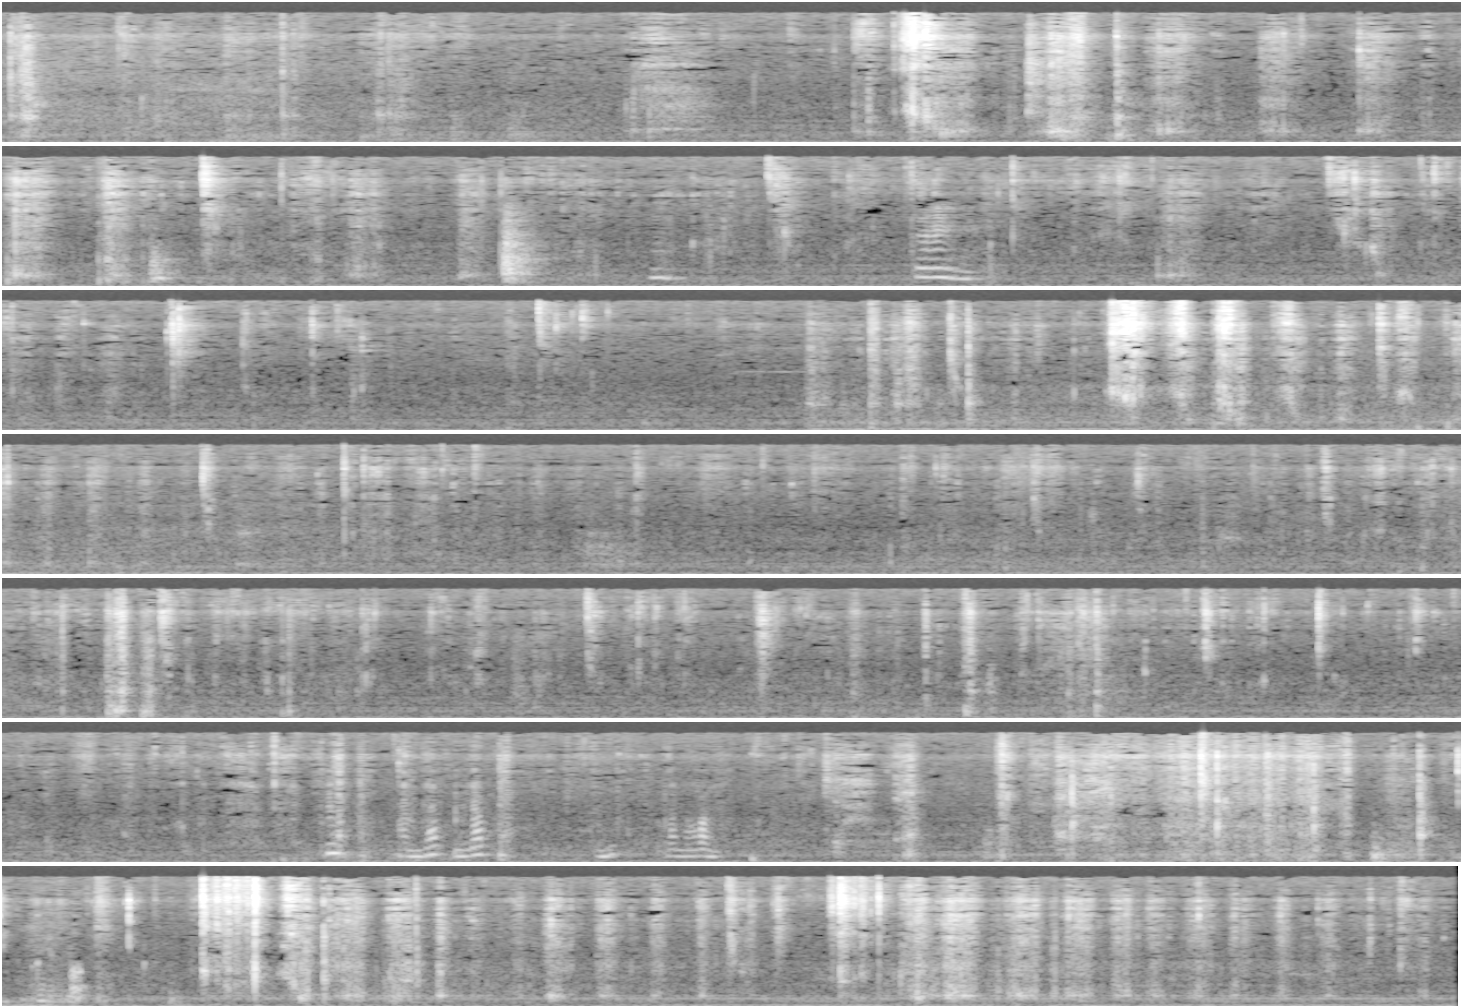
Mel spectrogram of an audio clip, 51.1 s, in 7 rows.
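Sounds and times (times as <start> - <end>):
close-up chewing: 4.2 - 17.7, 19.0 - 38.6.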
